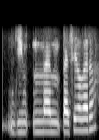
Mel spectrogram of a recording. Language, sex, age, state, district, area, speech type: Urdu, female, 30-45, Uttar Pradesh, Lucknow, rural, conversation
